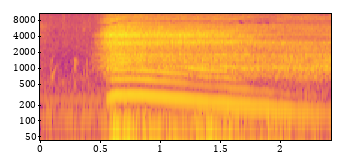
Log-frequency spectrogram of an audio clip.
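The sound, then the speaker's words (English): A deep breath let out as a long voiced sigh during a guided group breathing exercise. The sound is a sustained, moderately loud tone that drifts slowly lower in pitch over about two seconds. “begin to take some deep breaths with me”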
